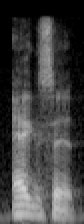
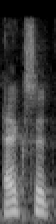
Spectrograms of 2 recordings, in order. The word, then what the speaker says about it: exit: Exit. 离开。 After the movie, please exit from the rear of the hall. 在电影播毕之后，请由影厅的后方门离开。 Here I should remind everyone that exit or exit, the 2 pronunciations, both are correct.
